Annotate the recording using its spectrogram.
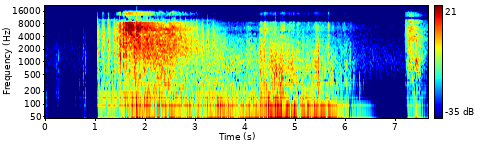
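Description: Wind rushes loudly past during a glide through the air.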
